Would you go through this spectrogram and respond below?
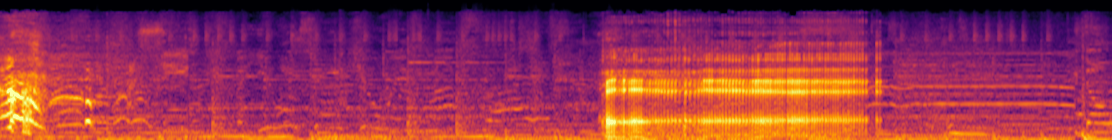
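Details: A woman's deliberate burp: one long, loud, voiced belch lasting about two seconds, with background music and a man talking.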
